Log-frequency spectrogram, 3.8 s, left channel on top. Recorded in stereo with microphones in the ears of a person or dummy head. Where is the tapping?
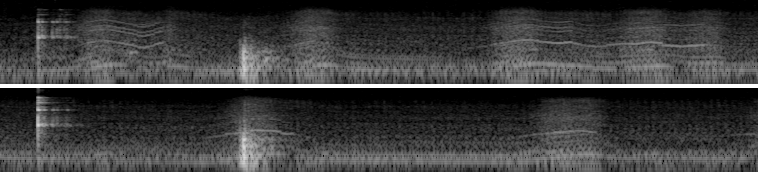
65° right (ahead or behind), 1.4 m.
